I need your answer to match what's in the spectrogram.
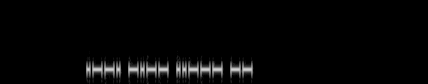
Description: Morse code, heard as a keyed tone, about 40 wpm, 700 Hz. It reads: PY2M
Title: DXCC-100 Call Signs - 4 Characters - 40wpm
